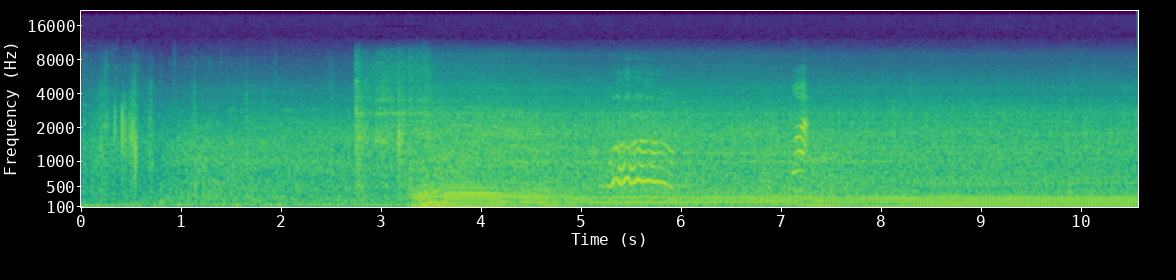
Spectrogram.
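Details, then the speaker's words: Car after a homemade muffler repair: engine catches into a steady low drone, revs rise once and fall back smoothly with no rasp or leak; exhaust sounds sealed and quiet. "alright this would be sound test with the muffler fix in place maybe I'll try and put these clips side by side"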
